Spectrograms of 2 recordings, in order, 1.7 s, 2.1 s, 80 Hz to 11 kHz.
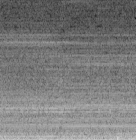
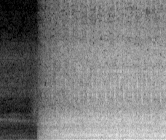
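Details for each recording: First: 1970.5 Ford Falcon with rebuilt engine, hot idle at 1,300 rpm with 58-60 psi oil pressure: deep smooth even hum, no knocks or ticks; engine healthy. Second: 1970.5 Ford Falcon four-door six-cylinder junkyard car, warmed up, dirty oil: light even tick about 220 per minute over steady idle, tapping valvetrain; owner suspects a lifter not pumping up, plans to try high-mileage oil.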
